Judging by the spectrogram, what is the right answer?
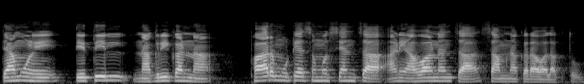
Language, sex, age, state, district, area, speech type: Marathi, male, 18-30, Maharashtra, Washim, rural, spontaneous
